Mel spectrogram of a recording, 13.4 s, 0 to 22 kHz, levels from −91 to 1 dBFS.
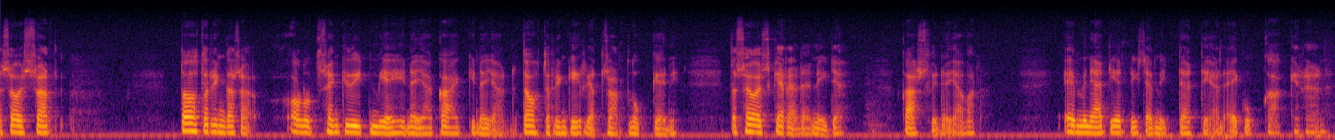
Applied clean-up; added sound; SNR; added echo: none; none; none; none.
